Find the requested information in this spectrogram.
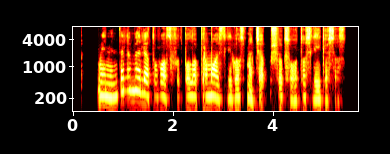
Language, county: Lithuanian, Šiauliai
